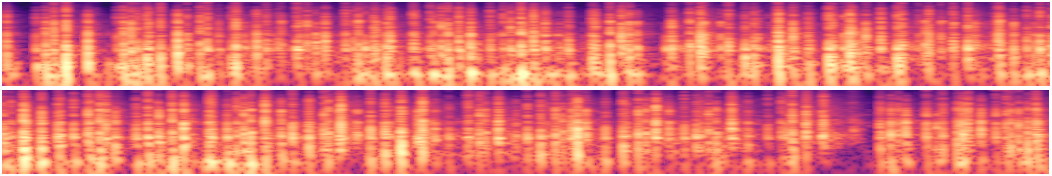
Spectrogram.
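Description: Long white nails tap rapidly and continuously on the edges and front of a hand-held kraft cardboard box full of paper straws. Each tap makes a short, dry click with a bright top and a little low body, barely ringing. The clicks run in a dense, uneven stream for the whole clip.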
